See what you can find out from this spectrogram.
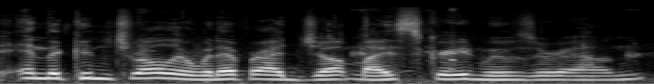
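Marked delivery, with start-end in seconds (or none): none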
